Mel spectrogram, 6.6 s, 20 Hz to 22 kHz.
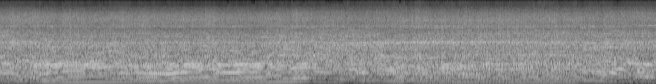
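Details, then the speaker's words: Homelite D3850B 18" chainsaw, with a new carburetor and fuel kit, cutting wood outdoors in the cold with a dull used chain: a strong buzz dips in pitch as the chain bites and recovers cleanly. Healthy engine under cutting load. "Thing's probably as dull as it can be, but I'll try to cut that piece of wood anyway."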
